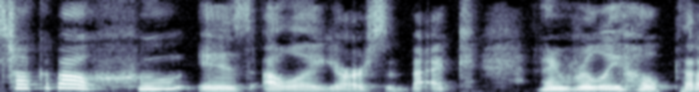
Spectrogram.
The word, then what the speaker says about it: Jarzabek: Um so, please give me a little bit of grace if I'm still not getting it right, but my understanding is that it's Ella Yarzh embek.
